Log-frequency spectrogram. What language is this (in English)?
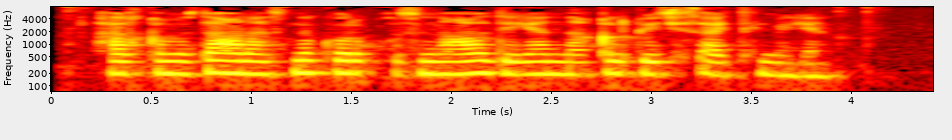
Uzbek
